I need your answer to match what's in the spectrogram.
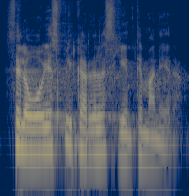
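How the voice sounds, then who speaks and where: A man's voice: medium pitch, animated, fast talker. A man from Latin America preaching a sermon in a church hall, talking conversationally and asking the congregation questions. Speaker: pastor. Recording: long hall reverb.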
